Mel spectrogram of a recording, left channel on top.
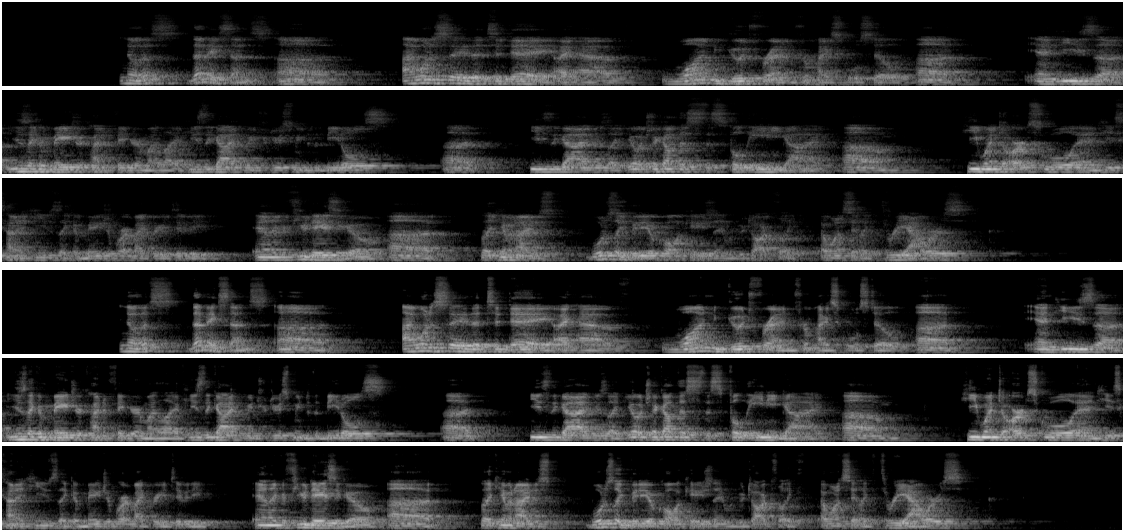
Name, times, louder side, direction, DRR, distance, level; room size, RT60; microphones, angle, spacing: voice 1, 1.2-3.3 4.0-6.2 6.6-9.5 10.2-15.0 15.6-15.9 16.5-20.1 20.8-24.4 24.9-26.8 27.2-27.9 28.3-32.0, right 3 dB, 85° right, 6 dB, 1.6 m, -27 dB
14.5 x 7.5 x 7.1 m, 1.2 s
head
